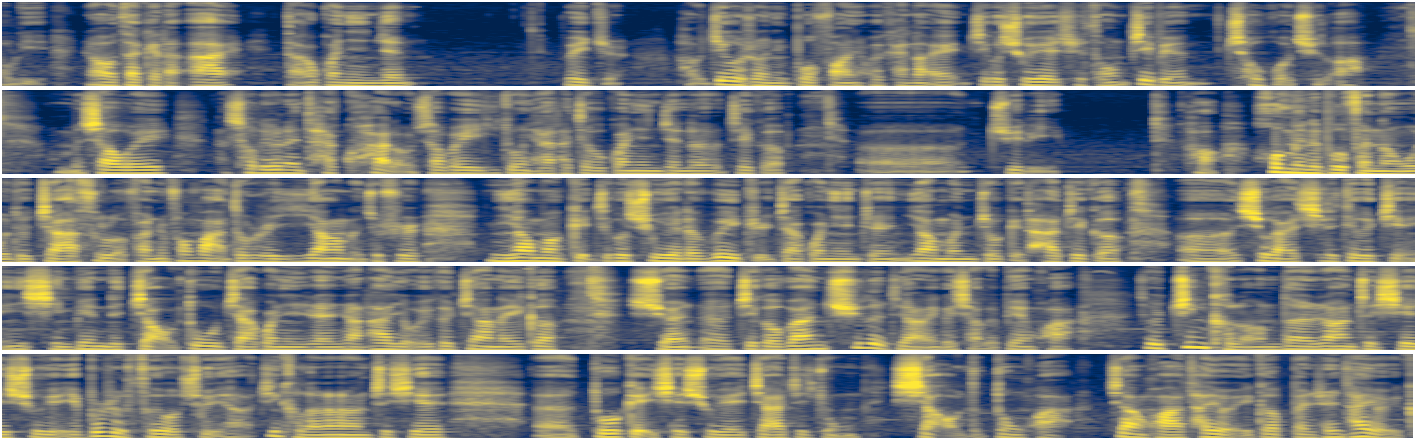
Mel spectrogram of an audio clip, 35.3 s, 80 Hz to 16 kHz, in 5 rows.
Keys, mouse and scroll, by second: 1.6 i, 3.5 click, 4.2 space, 5.4 space, 7.6-13.0 drag, 13.1 space, 13.4 space, 13.7-14.9 drag, 14.9 shift+middle click, 15.2-17.4 typing, 16.2 click, 17.0 drag, 17.6-18.6 drag, 18.7 shift+middle click, 19.1 click, 20.0 i, 20.3-20.8 drag, 20.8 scroll down 2, 21.0-23.8 typing, 22.3 drag, 23.1 click, 24.1 click, 25.2-27.8 drag, 28.3 click, 29.3 space, 29.6 space, 29.8-32.9 drag, 32.9 i, 33.5-33.9 drag, 33.9 g, 34.7 i, 35.0 click, 35.2 space.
